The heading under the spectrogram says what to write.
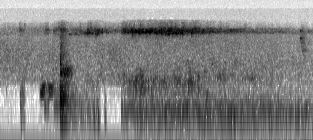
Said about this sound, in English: That's another dog.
